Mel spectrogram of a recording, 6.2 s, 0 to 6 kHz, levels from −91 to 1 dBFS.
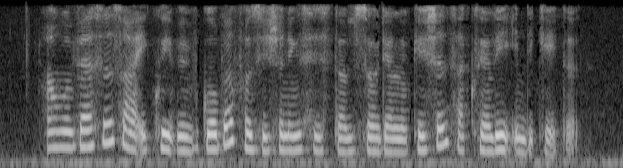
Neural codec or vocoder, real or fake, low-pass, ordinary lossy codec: none; real; 5.4 kHz; AAC, 24 kbps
